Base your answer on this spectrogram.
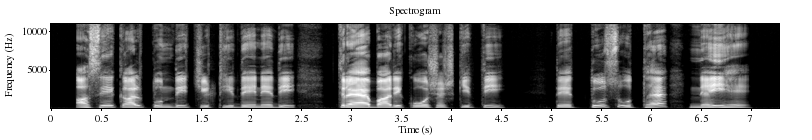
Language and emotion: Dogri, sad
